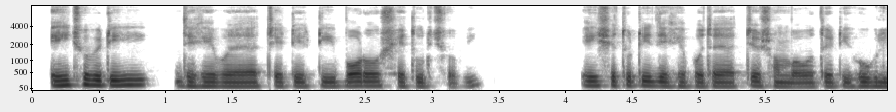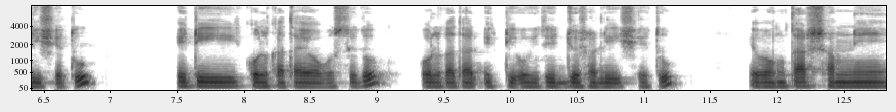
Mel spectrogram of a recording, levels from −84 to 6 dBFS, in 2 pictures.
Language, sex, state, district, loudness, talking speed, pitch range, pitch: Bengali, male, West Bengal, Kolkata, -20 LUFS, 160 wpm, 100-110 Hz, 105 Hz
